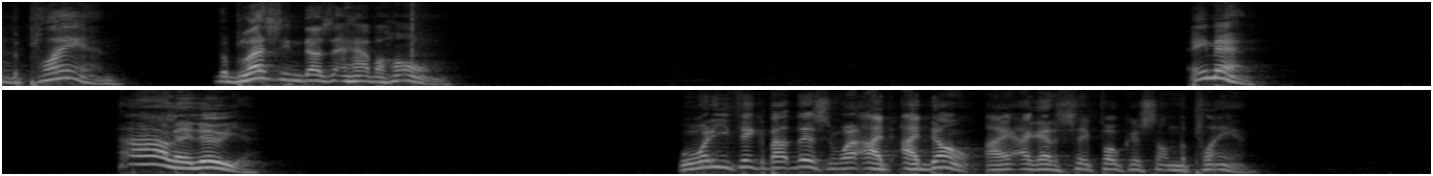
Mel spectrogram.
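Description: A middle-aged man preaches through a microphone in a measured voice, with long pauses.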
